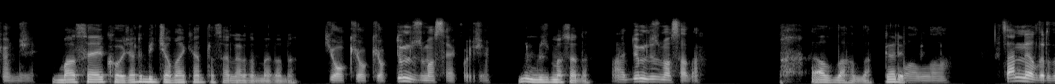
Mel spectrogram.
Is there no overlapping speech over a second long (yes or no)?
yes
